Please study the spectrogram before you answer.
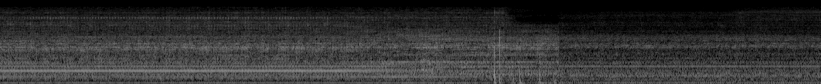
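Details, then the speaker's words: Harvest Right freeze dryer with a vacuum problem: steady, even electric whine of the vacuum pump with constant pitch and no gurgle or sucked air; vacuum pump running normally. "We can hear the pump running."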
